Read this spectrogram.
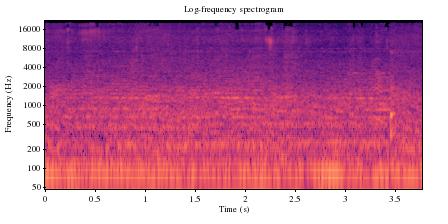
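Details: Honey bee colony being relocated from a large clay pot hive near a house in Homagama, Sri Lanka; a steady, low, diffuse hum of many bees runs throughout, with a brief sharp knock near the end.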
